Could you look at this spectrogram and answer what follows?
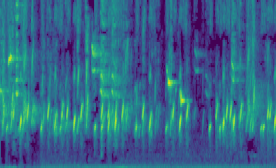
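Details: European goldfinch singing a rapid, liquid twitter of short chirps and trills, with brief high thin whistles and a short pause near the middle before the chattering resumes.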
